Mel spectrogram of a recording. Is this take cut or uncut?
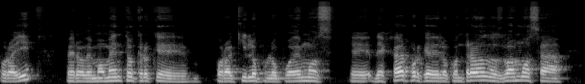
cut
